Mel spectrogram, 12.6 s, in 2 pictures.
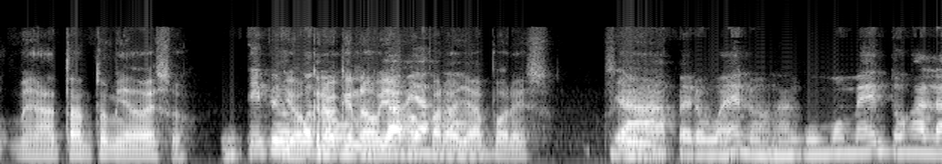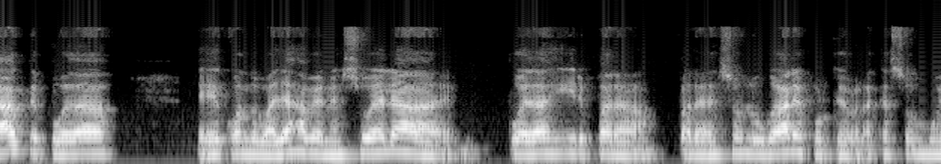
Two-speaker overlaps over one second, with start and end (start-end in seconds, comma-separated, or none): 1.8-3.3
